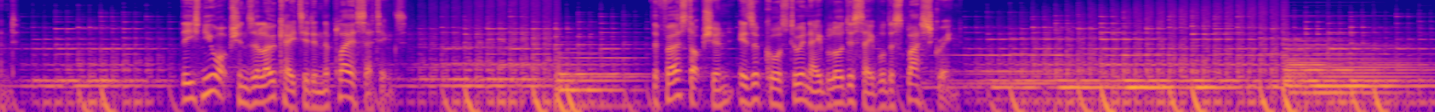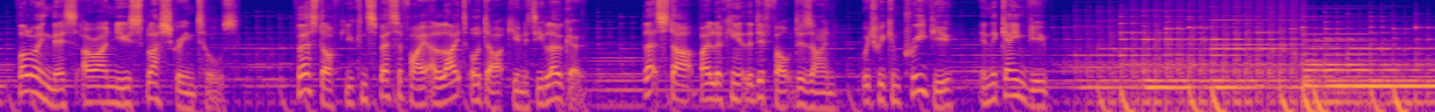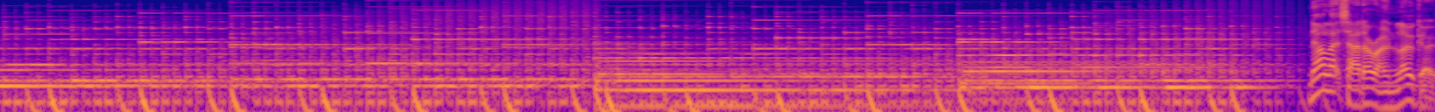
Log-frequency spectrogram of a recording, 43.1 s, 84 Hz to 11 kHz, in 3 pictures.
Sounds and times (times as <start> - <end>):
Speech: 0.0 - 0.2, 1.8 - 4.1, 6.5 - 9.6, 14.5 - 20.2, 20.8 - 24.9, 41.8 - 43.0
Music: 0.0 - 43.0.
